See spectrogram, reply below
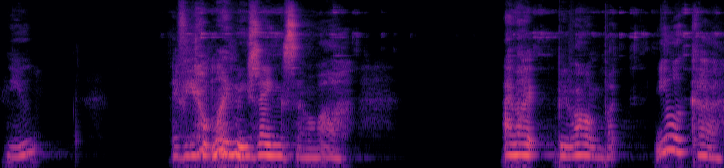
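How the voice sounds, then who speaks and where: An anxious, eager-to-please animatronic daycare attendant acted by a woman in an ASMR roleplay. The voice is slow and soft with a fry in it. The speech is hesitant and rambling, always keen to be friendly. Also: medium pitch.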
